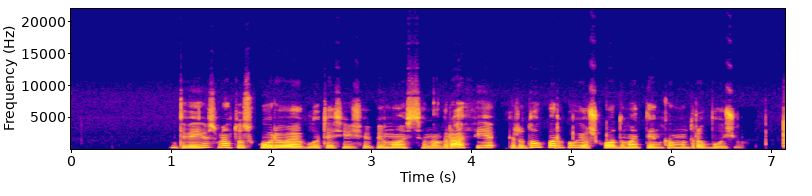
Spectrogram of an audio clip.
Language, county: Lithuanian, Vilnius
